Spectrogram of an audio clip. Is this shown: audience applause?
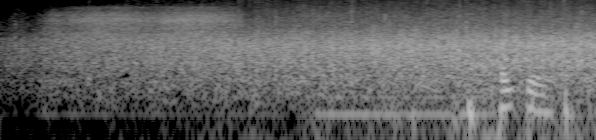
yes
